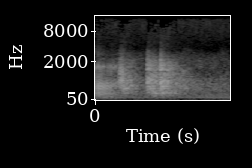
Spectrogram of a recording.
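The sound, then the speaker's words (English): A heavy fire door swings shut, giving a short sequence of dull, muffled clunks over a second or so, with no voices present. “Till I close the fire door.”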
